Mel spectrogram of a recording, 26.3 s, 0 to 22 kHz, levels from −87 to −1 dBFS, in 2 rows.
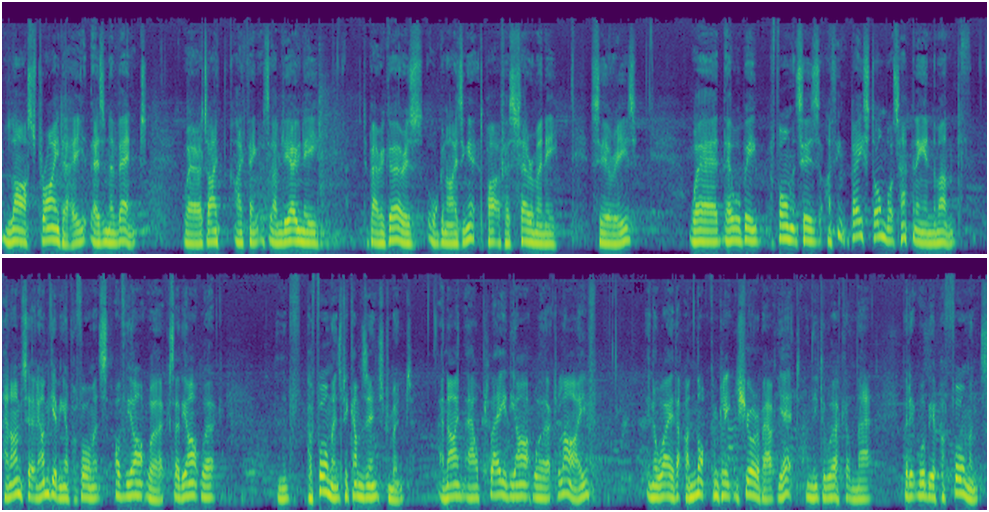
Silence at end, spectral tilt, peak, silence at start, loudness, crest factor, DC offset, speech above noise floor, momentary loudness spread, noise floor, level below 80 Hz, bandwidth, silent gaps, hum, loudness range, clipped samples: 0 s; -6 dB/octave; 0 dBFS; 0 s; -16 LUFS; 16 dB; under 0.1%; 25 dB; 11 LU; -40 dBFS; -58 dBFS; 17.5 kHz; none; none; 2 LU; under 0.1%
